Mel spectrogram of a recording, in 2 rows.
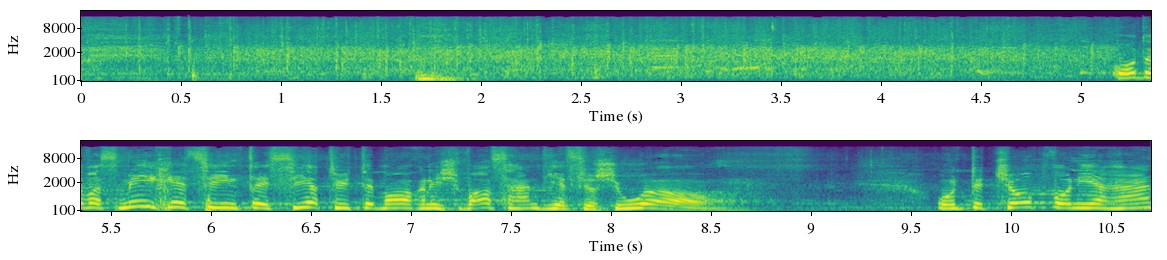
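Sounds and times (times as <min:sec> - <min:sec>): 
audience applause: 0:00.0 - 0:05.7
speech: 0:01.7 - 0:02.0, 0:05.2 - 0:08.8, 0:09.6 - 0:10.6.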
